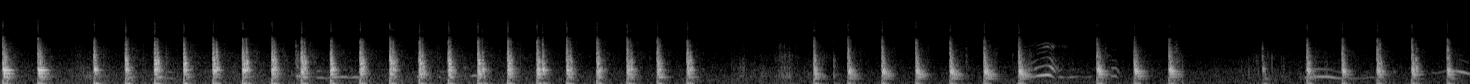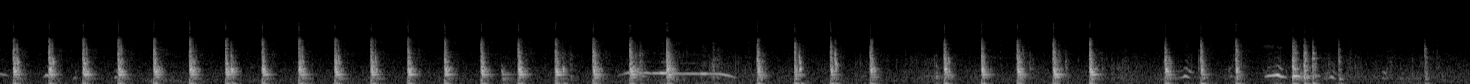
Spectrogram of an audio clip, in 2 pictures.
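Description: Rapid, steady knocking on something hollow-sounding, about four knocks a second, with brief stops twice. A few short voice-like sounds come through over it.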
